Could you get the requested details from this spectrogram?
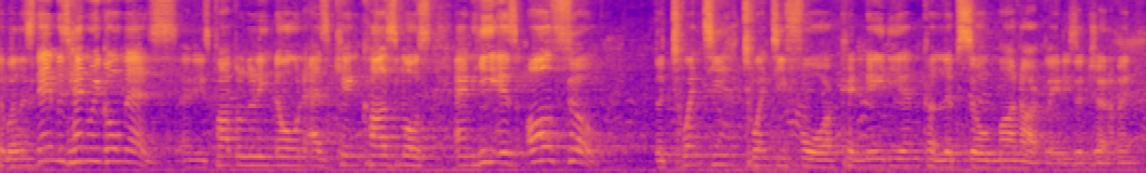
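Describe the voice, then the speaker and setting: A man's voice: a little high, expressive, moderate pace. A man acting as a festival MC, introducing acts to the audience with formal address and easy banter. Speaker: festival stage MC. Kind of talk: live stage introduction. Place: outdoor city square festival stage. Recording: echoey outdoor PA, distant, crowd noise.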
